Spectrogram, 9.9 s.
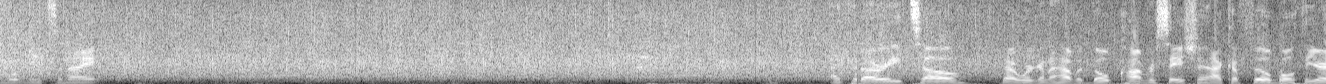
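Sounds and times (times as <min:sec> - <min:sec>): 
group of hands clapping: 0:00.0 - 0:08.8
speech: 0:00.1 - 0:01.2, 0:06.2 - 0:09.9.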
